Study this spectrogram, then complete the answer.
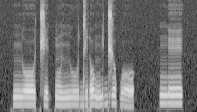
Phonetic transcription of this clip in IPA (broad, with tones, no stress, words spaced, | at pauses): ɲoː˨ t͡ʃe˨k͡pũ˨ ɲuː˨di˨ ɾo˦˨ŋɪ˦d͡ʒʊ˦˨ɓo˨ | ŋe˦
